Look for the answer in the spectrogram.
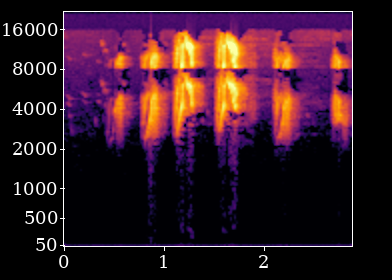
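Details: Western yellow wagtail singing: six short, sharp, buzzy high chirps, some rising or falling in a quick slur, spaced irregularly and loudest in the middle, against an otherwise silent background.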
